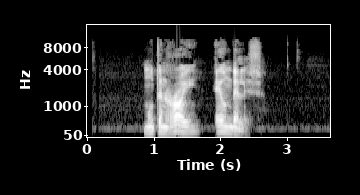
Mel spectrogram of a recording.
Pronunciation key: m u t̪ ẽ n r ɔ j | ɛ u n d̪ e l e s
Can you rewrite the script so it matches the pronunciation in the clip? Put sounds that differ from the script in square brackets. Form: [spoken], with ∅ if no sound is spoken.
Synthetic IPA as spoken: m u t̪ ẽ n r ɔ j | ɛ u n d̪ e l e s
